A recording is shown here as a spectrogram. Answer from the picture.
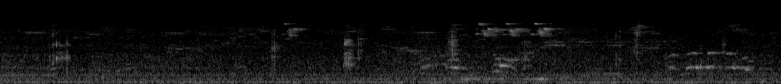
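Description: Faint open-air ambience: scattered short bird chirps over a low, steady rumble from the passenger train moving away.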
